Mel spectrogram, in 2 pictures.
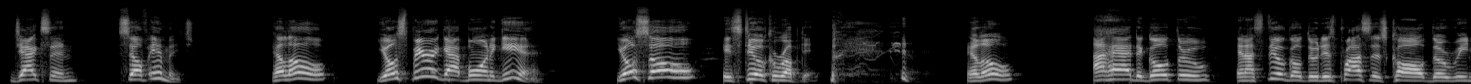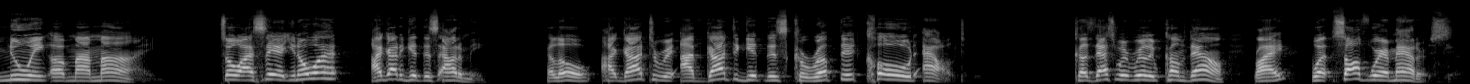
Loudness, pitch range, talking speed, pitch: -22 LUFS, 185-240 Hz, 145 wpm, 215 Hz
